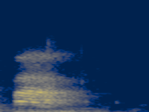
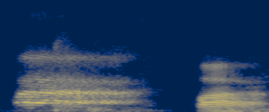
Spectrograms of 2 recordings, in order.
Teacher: Gigi seri atas menyentuh bibir yang basah. Bibir bawah ya. · bibir di bawah menyentuh ujung gigi seri depan atas. Gigi seri atas menyentuh bibir yang basah.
